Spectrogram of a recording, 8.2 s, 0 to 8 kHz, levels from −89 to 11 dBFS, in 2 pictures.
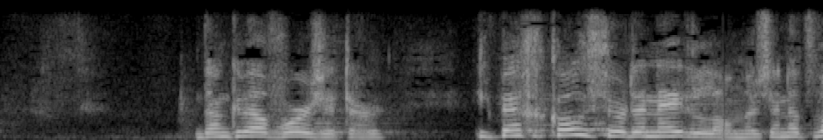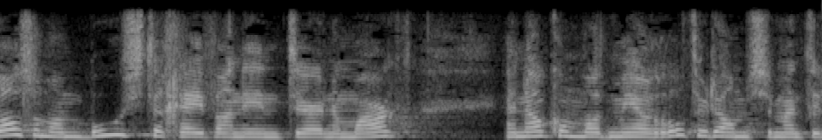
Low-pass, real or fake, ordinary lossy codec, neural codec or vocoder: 7.2 kHz; real; none; none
